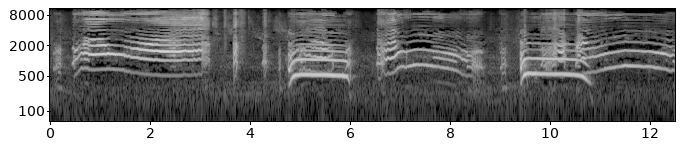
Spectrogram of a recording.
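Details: Siberian Husky giving a series of drawn-out, tonal howling calls with rich harmonics, each lasting one to two seconds with slight rises and falls, separated by short breaths and a few brief yips.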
